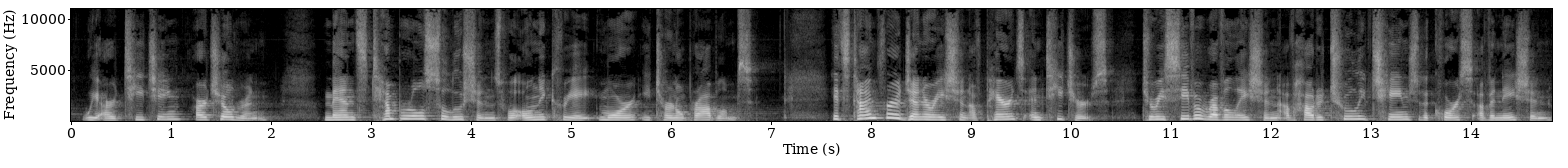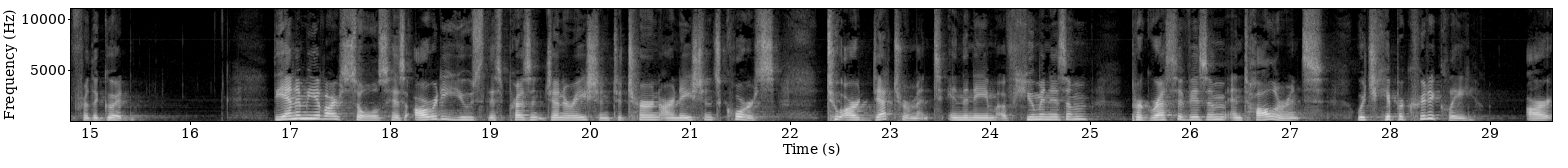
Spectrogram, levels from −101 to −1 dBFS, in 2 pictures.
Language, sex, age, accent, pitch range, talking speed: English, female, 40-59, American, 190-235 Hz, 140 wpm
